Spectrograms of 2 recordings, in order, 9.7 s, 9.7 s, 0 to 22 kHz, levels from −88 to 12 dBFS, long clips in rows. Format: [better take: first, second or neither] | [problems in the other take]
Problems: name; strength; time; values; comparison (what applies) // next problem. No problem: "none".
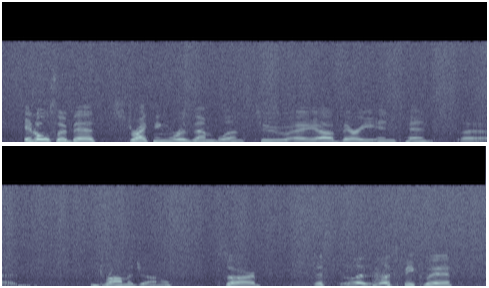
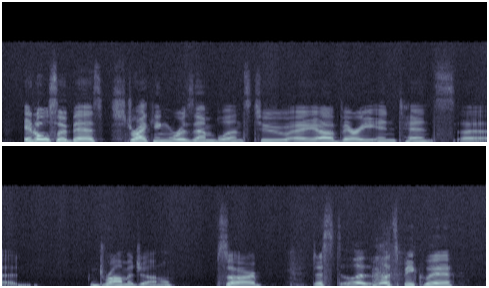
second | hiss; loud; throughout; 4 dB below the speech; faint in the second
